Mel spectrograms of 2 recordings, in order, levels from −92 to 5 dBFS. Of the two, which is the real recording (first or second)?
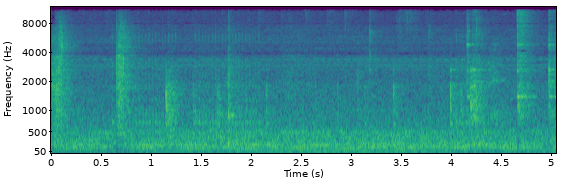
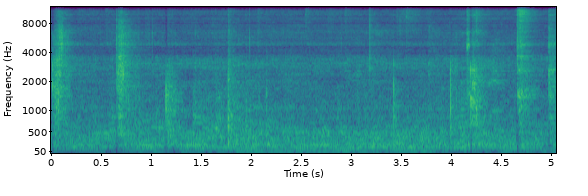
first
